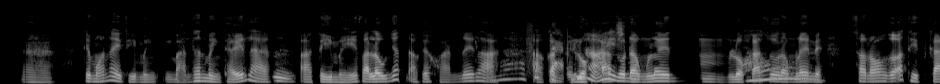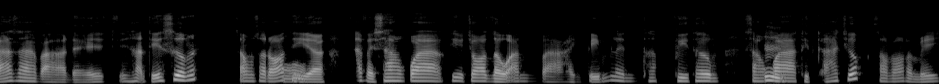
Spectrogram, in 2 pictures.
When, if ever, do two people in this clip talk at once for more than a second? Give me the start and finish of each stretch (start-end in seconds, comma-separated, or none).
4.8-6.4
